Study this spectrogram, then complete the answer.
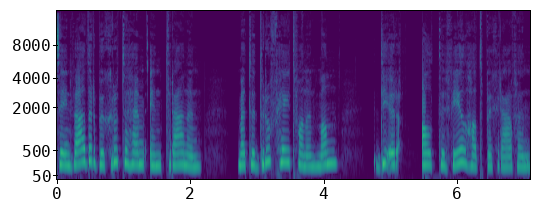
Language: Dutch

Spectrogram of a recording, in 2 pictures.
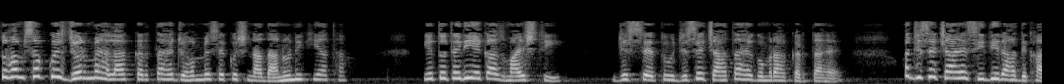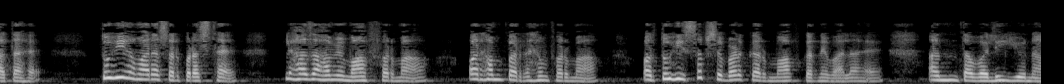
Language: Urdu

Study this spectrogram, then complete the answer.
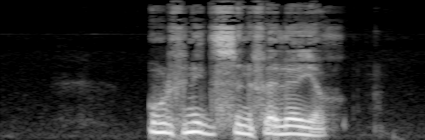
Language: Kabyle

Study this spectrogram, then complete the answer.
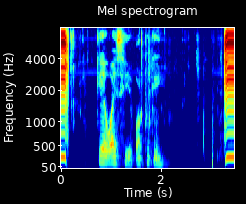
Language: Bangla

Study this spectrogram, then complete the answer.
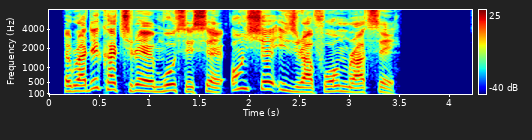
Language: Akan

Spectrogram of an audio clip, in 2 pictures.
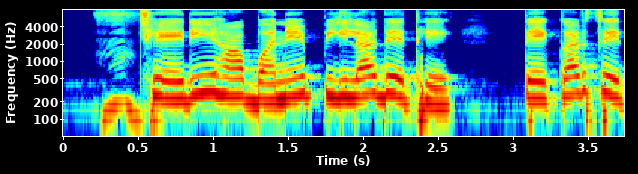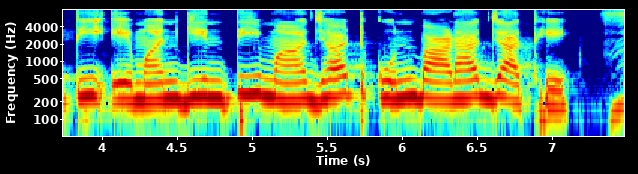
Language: Chhattisgarhi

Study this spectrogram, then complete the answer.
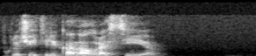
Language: Russian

